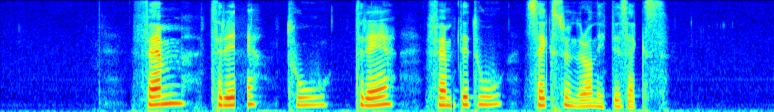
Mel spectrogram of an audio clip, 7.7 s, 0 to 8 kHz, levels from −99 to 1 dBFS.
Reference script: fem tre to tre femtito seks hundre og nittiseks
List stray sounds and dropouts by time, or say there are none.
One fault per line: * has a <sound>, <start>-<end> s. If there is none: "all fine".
* has a dropout, 2.3-2.5 s
* has a dropout, 4.5-4.5 s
